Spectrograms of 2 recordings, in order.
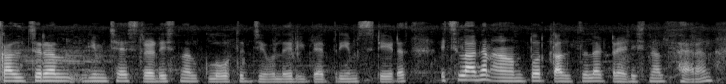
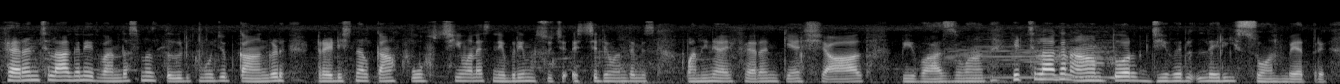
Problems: constant background noise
